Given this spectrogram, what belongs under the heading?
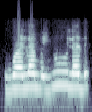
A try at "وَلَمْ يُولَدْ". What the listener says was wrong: ولم نہیں کہنا ہے، ولما نہیں کہنا، ماں جو ہے آپ نے اس کو ہلا دیا ہے، ولم یولد،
